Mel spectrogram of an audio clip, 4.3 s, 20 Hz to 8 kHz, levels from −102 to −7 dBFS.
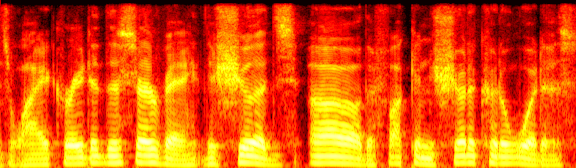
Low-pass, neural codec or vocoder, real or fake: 7.2 kHz; none; real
